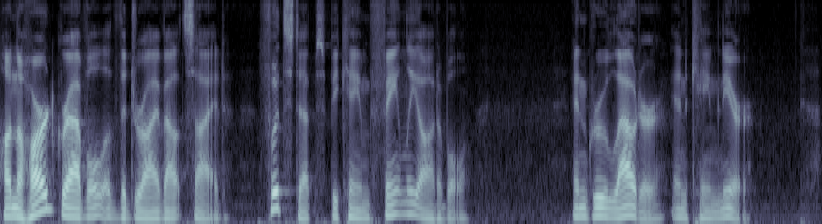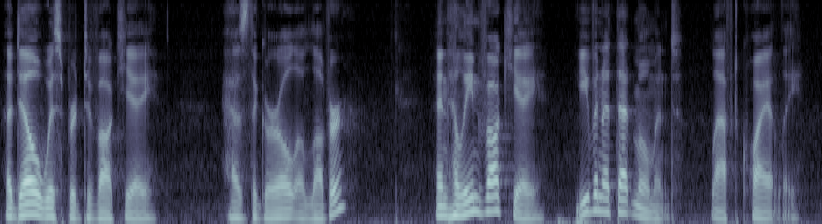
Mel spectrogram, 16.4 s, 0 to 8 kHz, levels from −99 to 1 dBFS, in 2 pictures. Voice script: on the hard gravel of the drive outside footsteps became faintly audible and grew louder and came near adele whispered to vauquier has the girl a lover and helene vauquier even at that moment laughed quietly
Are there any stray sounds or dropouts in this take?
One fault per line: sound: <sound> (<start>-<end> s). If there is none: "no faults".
no faults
